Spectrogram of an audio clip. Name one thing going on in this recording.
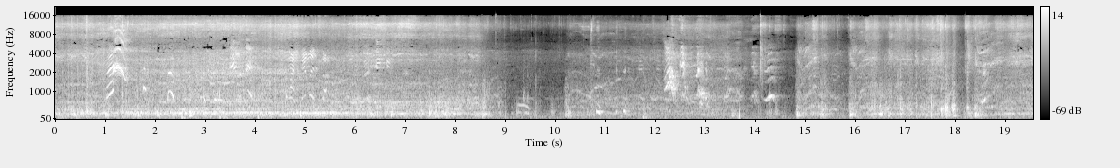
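Children shout and squeal at a distance.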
